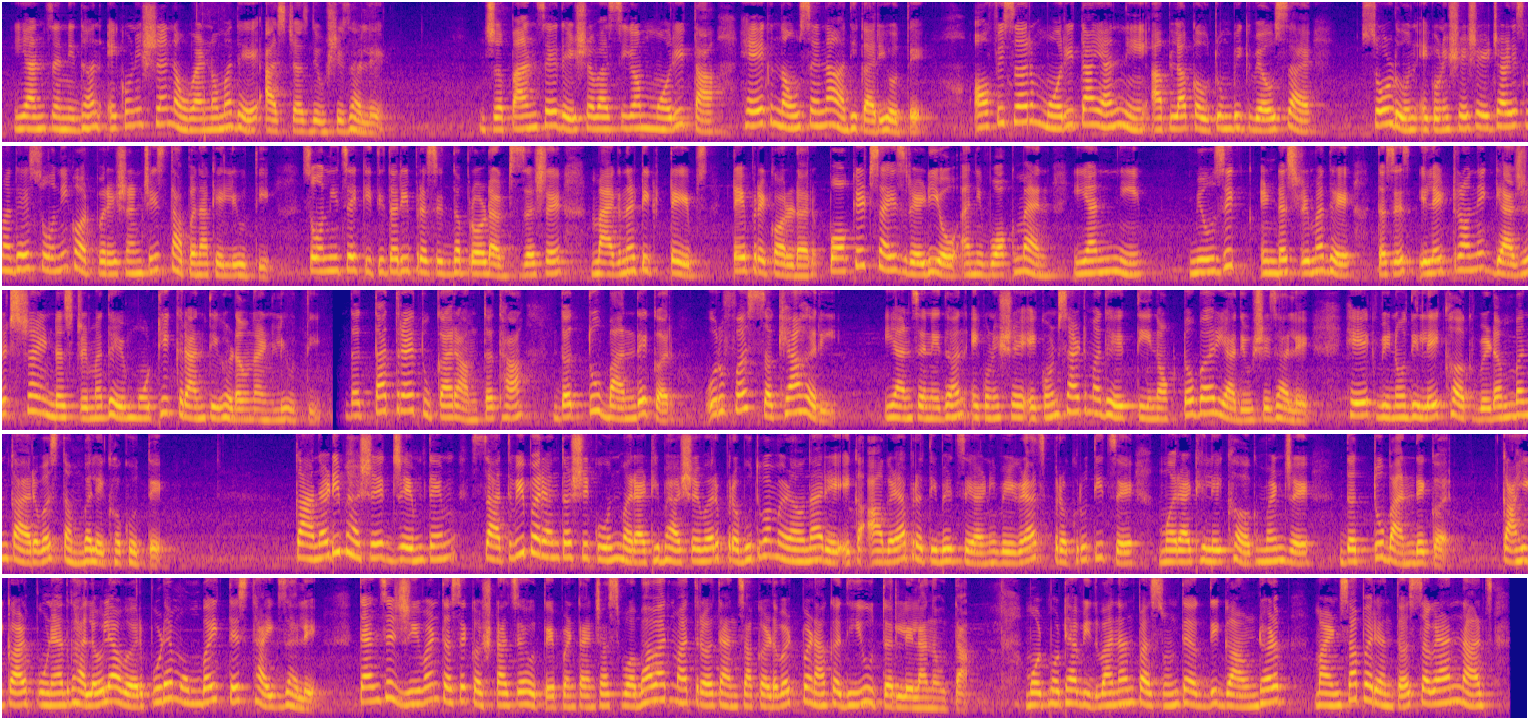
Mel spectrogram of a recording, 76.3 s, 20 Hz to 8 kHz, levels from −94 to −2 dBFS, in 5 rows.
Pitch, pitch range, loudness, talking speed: 220 Hz, 200-255 Hz, -16 LUFS, 100 wpm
